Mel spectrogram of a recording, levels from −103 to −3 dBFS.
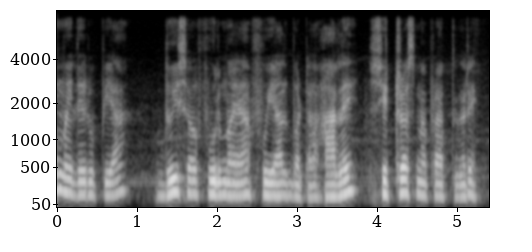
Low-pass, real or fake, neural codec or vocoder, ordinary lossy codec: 7.2 kHz; fake; vocoder, 44.1 kHz, 80 mel bands, Vocos; none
